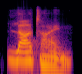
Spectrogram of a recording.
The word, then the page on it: La Tène: Indian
